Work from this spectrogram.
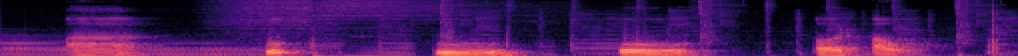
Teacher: इसके बाद आता है पश्च स्वर, जिसके उच्चारण में जीभ का पश्च अर्थात पिछला भाग प्रयोग होता है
